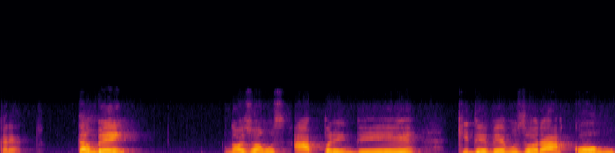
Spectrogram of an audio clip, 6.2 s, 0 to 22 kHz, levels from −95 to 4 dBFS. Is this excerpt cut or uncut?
cut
